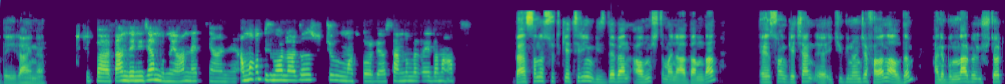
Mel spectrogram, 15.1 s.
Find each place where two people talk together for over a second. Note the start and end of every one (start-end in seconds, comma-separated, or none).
none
